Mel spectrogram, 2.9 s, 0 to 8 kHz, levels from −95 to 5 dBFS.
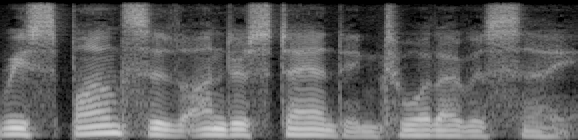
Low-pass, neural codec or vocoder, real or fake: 7.2 kHz; codec, 16 kHz, 0.5 kbps, FunCodec, trained on LibriTTS, 25 frames a second; fake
